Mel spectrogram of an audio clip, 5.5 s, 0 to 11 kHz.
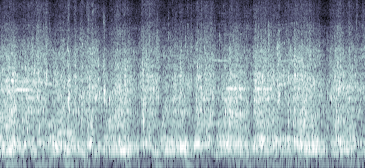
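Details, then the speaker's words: Colormaq 12 kg top-loading washing machine agitating after the gear, bearing and seal were repaired to cure an absurd mechanism noise. The water sloshes steadily with no knocking or grinding. "fiz o trabalho de mecânica engrenagem rolamento e Redentor tava no barulho absurdo agora tá"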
